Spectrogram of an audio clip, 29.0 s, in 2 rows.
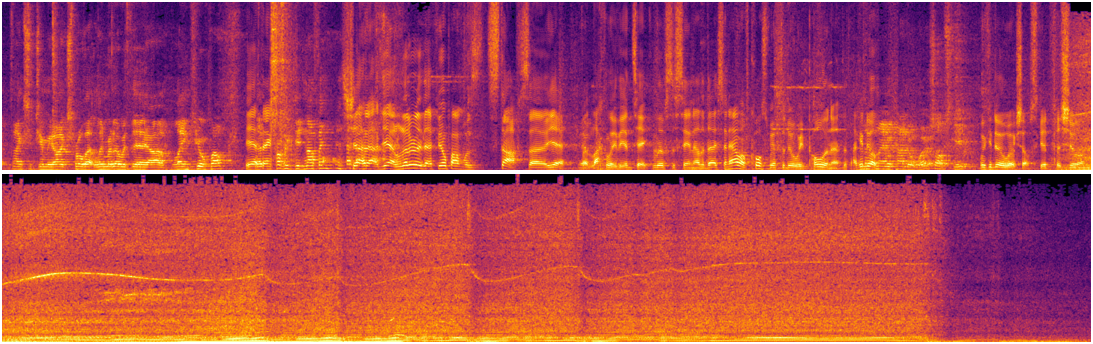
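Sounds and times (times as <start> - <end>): tyres squealing: 14.0 - 24.0
car engine revving high: 14.0 - 29.0.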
